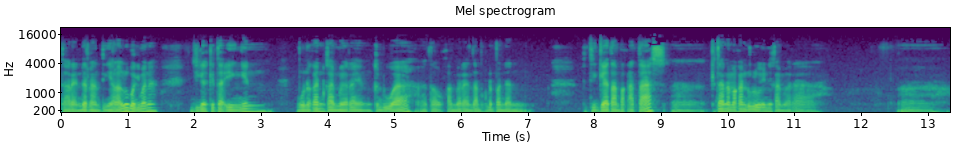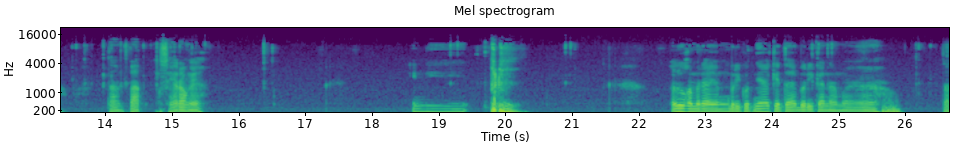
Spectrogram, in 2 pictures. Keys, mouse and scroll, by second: 11.2 click, 11.4 click, 19.2 click, 24.7 click, 24.9 click.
